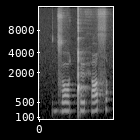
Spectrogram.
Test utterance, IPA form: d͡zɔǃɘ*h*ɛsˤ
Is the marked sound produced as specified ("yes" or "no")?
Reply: yes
